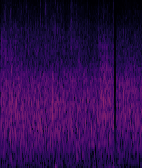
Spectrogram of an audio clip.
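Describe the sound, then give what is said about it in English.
A church audience claps together in a dense, steady burst of applause that holds at an even level throughout, with no voices rising above the clapping. “Give me one more hand clap all over the house.”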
